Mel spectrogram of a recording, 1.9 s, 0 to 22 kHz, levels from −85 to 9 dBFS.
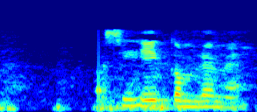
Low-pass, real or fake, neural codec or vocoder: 7.2 kHz; real; none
